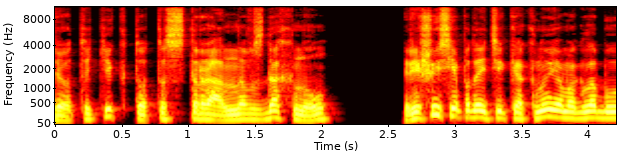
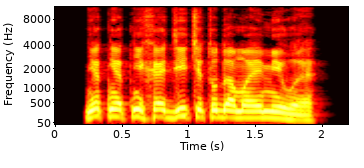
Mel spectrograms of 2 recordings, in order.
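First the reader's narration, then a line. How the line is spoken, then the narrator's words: Loud reply. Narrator (Russian): громко ответила ей Амалия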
